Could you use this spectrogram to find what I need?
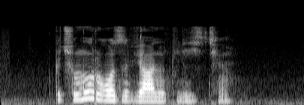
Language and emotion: Russian, sad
